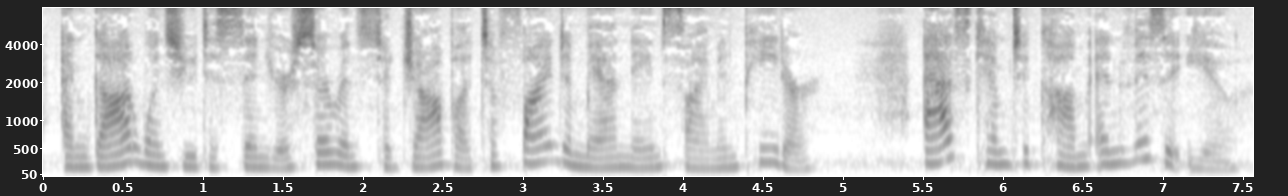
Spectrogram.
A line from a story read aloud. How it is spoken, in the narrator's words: the angel said kindly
